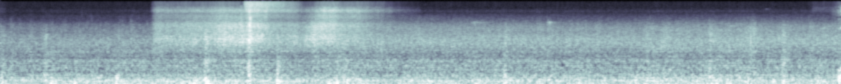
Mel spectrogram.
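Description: Steady low train rumble inside The Walking Dead: The Final Season video game, a continuous rolling drone of rail cars with faint rattling, no voices.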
